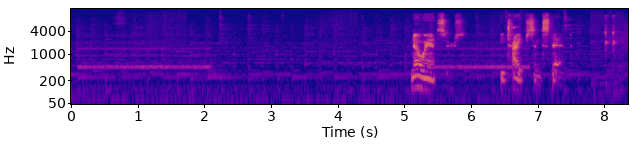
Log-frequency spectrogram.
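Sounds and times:
smartphone dialing a call with electronic tones: 0.0s - 2.2s, 5.2s - 7.1s
speech: 5.1s - 7.6s.

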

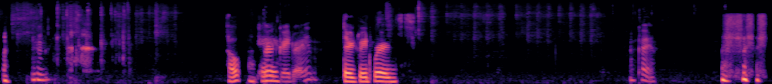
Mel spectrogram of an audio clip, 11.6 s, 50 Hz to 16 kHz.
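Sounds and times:
speech: 0.1s - 0.8s, 3.4s - 6.3s, 9.6s - 9.9s, 10.9s - 11.5s
typing on a computer keyboard: 0.9s - 2.6s, 6.2s - 9.1s.

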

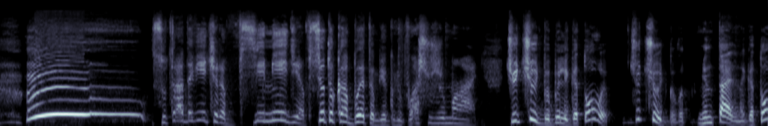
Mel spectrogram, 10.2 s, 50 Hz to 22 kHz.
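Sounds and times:
person imitating a mournful howl: 0.4s - 2.0s
speech: 2.1s - 10.2s.

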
